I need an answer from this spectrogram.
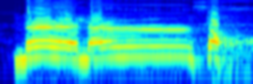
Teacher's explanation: يبقى الغنة أيضا مرققة، يبقى الغنة تتبع ما بعدها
